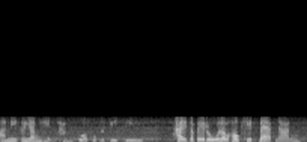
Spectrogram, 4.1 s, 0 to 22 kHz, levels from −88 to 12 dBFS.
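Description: GSM full-rate codec coding runs throughout the clip. The speech has the buzzy, gravelly roughness of a vocal-tract model driven by sparse pulses, which fits the 13 kbps GSM full-rate codec. The sound sits in a 300 Hz to 3.4 kHz line band, with nothing above 3.8 kHz.

Speech suppressed in double talk, from 0.0 to 0.09 s: the opening of the speech is pulled down by around 10 dB for about a tenth of a second. This is likely an echo canceller ducking the talker while both sides spoke at once.

Other side's voice leaking through, from 1.4 to 2.24 s: a faint second voice, roughly 30 dB below the main speech, sits underneath it. It is likely loudspeaker playback of the far end that the echo canceller failed to remove from the microphone.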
